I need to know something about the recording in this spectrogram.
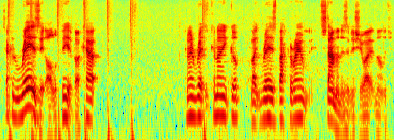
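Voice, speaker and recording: A man with a nasal voice, a little hoarse from illness, chatting wryly and swearing casually while streaming a game live. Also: mid-range voice, very animated, moderate pace, pushed and bright, slight background noise. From United Kingdom. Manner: chatty, wry, swears casually, muttering asides. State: sick, slightly hoarse.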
